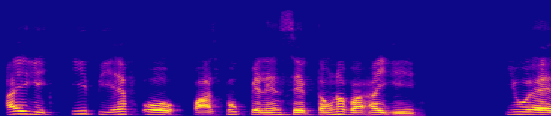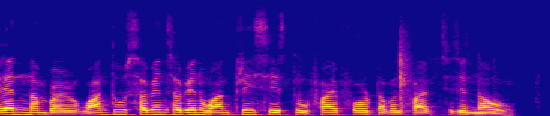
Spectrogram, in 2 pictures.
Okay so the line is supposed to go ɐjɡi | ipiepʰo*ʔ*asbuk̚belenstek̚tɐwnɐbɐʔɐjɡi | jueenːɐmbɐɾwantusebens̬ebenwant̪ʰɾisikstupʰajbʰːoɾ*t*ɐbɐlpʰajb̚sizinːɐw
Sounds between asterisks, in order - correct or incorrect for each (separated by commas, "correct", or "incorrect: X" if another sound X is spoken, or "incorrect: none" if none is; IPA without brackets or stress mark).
incorrect: p, incorrect: d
